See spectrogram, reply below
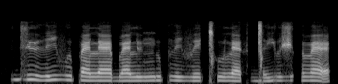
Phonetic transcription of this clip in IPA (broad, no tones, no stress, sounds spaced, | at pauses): d͡z y ð i v ɯ p æ l æ b æ l y ŋ ɯ p ð i v e ǀʰ u l æ θ ɡ͡ǀ e j ɯ ʒ | β æ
